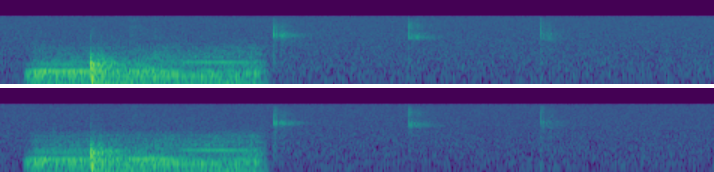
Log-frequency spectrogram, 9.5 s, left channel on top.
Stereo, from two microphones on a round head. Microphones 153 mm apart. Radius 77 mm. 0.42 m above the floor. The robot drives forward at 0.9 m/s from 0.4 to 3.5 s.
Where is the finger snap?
25° left (ahead or behind), 6.5 m; by 7.3 s 20° left (ahead or behind), 8.5 m.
